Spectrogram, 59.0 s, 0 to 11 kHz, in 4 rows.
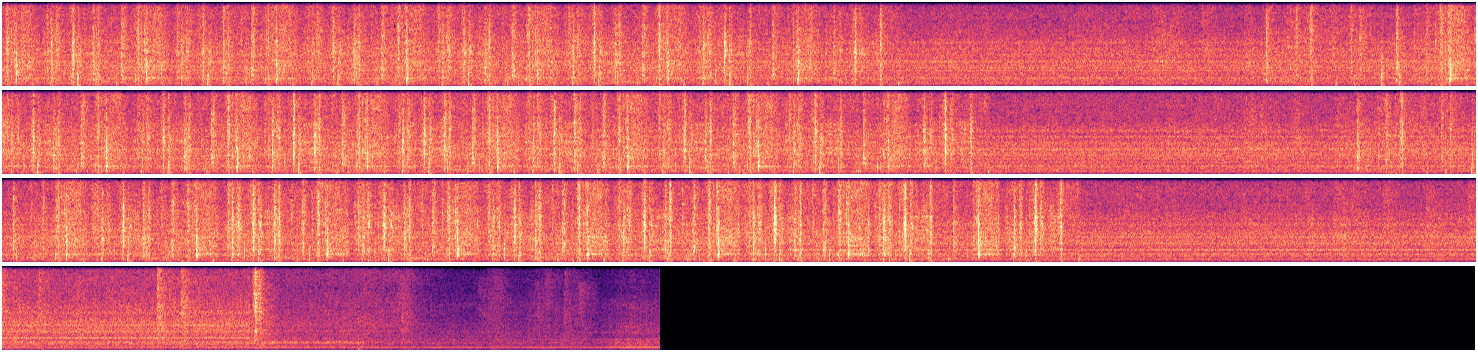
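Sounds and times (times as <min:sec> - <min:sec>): photocopier mechanical clacking: 0:00.0 - 0:09.0, 0:12.6 - 0:24.7, 0:28.3 - 0:40.3
photocopier motor hum: 0:00.0 - 0:50.8
sheet feed clack: 0:28.3 - 0:40.2
photocopier clattering: 0:29.4 - 0:40.1.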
